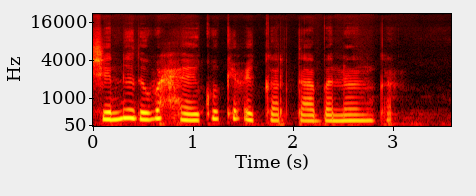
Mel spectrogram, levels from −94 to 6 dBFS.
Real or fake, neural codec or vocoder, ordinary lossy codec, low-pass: fake; codec, 44.1 kHz, 7.8 kbps, DAC; none; none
